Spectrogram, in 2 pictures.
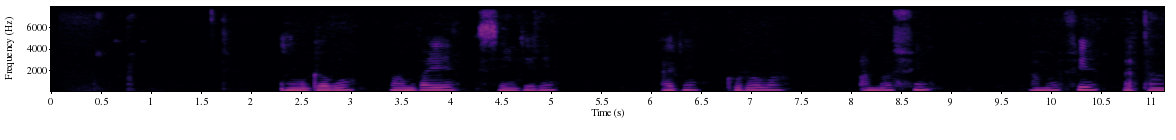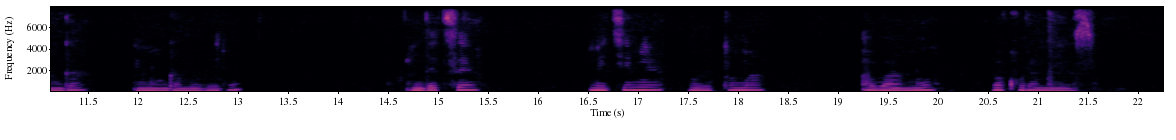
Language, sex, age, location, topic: Kinyarwanda, female, 18-24, Nyagatare, agriculture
